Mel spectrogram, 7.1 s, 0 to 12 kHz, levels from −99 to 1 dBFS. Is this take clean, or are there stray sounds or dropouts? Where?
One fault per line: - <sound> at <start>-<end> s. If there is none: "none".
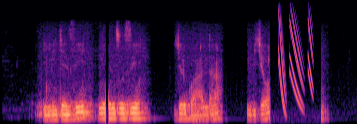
- dropout at 2.1-2.2 s
- chirp at 5.6-6.3 s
